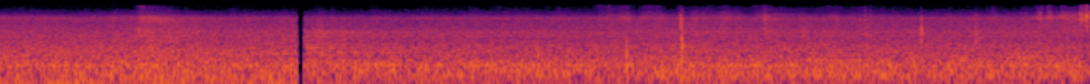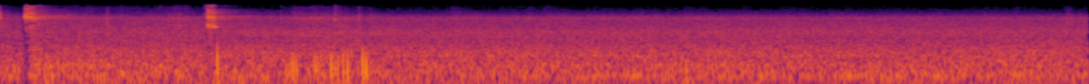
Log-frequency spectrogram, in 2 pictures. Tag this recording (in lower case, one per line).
inside a large room or hall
